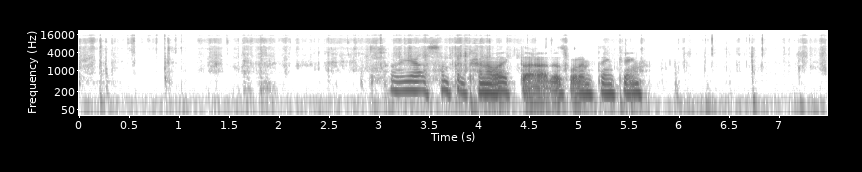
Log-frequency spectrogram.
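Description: A sheet of cardboard rustles softly as hands press it down.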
